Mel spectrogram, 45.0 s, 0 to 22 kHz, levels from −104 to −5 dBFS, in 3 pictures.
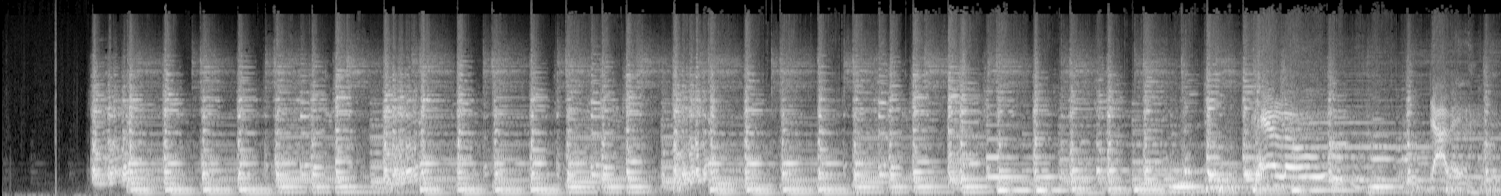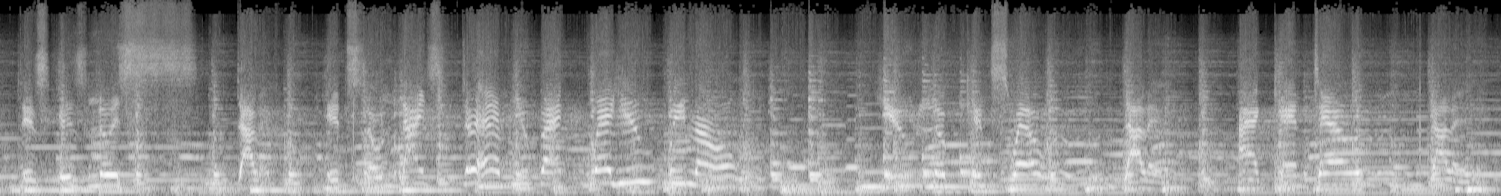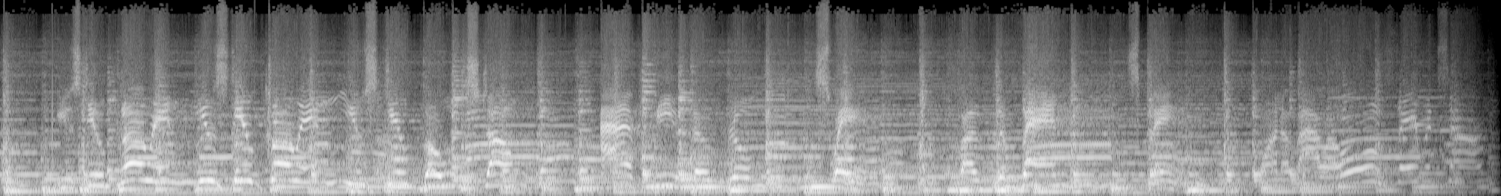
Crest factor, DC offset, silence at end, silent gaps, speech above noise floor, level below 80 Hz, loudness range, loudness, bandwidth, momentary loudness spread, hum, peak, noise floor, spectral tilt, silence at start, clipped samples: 14 dB; under 0.1%; 0.25 s; none; 37 dB; -36 dBFS; 3 LU; -17 LUFS; over 20 kHz; 7 LU; none; -2 dBFS; -52 dBFS; -6.5 dB/octave; 0.9 s; under 0.1%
